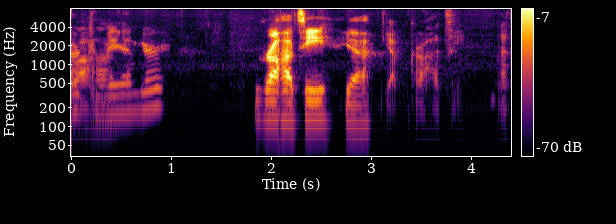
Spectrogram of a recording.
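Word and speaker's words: G'raha Tia: Yep, Grahati.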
